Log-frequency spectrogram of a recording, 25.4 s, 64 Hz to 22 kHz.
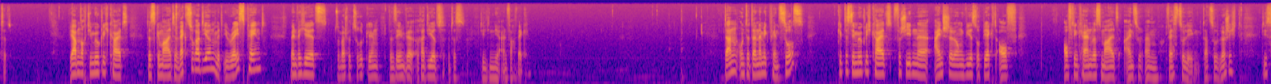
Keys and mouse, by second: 1.4 alt+a, 14.4 alt+a, 15.9 alt+a, 18.9 middle click, 23.9 x.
